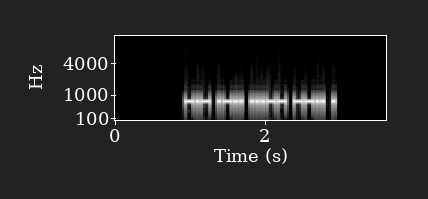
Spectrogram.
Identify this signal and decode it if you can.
Morse code, heard as a keyed tone, about 31 wpm, 700 Hz. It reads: KL3ZE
